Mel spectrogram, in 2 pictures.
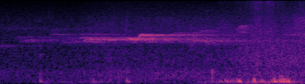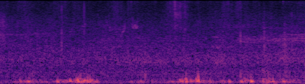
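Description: Footsteps on dry grass, a series of soft irregular thuds with light rustling, in a field. They are preceded by a faint high steady tone lasting about a second.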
